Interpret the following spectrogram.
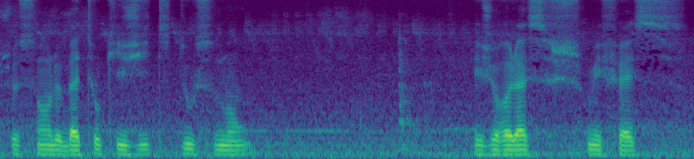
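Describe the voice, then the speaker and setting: A very dark, mellow male voice, low in register, guides a breathing and relaxation session. He speaks slowly and soothingly, repeating short phrases with little melodic movement. Faint outdoor noise and birds sit behind him. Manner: slow, soothing, repetitive phrasing. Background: faint birdsong and ambient noise.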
